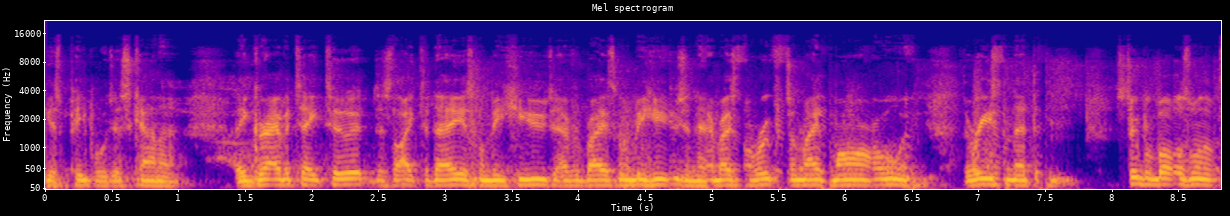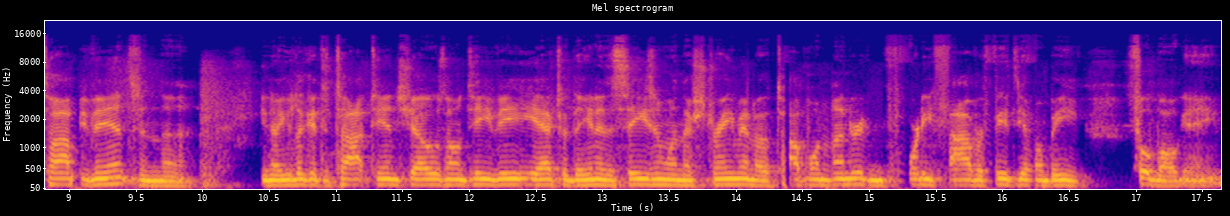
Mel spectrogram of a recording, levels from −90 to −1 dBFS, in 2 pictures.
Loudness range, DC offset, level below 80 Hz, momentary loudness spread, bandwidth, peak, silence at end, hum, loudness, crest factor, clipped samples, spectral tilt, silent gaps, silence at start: 2 LU; under 0.1%; -48 dBFS; 7 LU; 14 kHz; -2 dBFS; 0 s; none; -16 LUFS; 14 dB; under 0.1%; -6 dB/octave; none; 0 s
